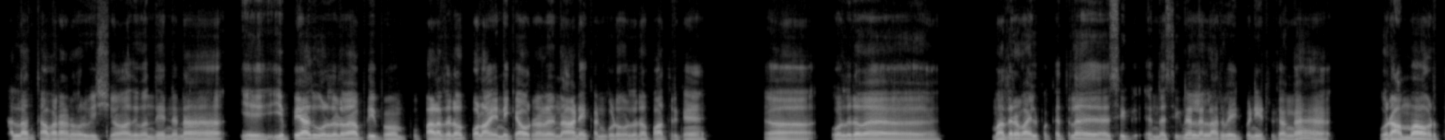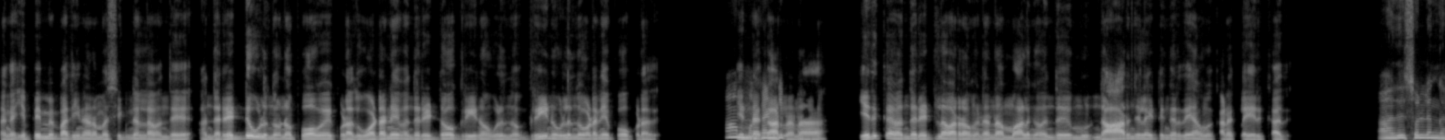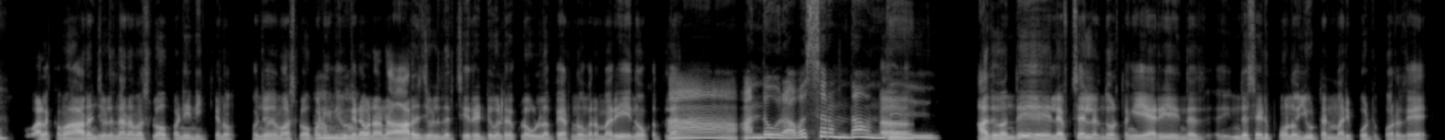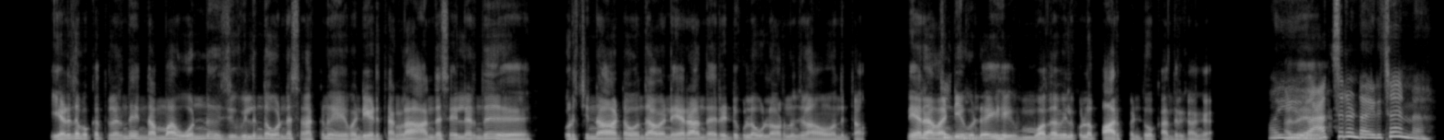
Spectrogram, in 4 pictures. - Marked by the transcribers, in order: horn; tapping; in English: "லெஃப்ட் சைட்லேருந்து"; in English: "யூ டர்ன்"; laughing while speaking: "நேரா வண்டிய கொண்டு போய் மொத வீலுக்குள்ள பார்க் பண்ணிட்டு உட்காந்துருக்காங்க"; sad: "அச்சச்சோ!"; surprised: "அய்யயோ"; in English: "ஆக்சிடென்ட்"
- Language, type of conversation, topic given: Tamil, podcast, போக்குவரத்து அல்லது நெரிசல் நேரத்தில் மனஅழுத்தத்தை எப்படிக் கையாளலாம்?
